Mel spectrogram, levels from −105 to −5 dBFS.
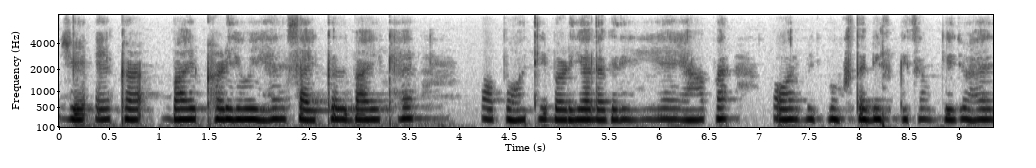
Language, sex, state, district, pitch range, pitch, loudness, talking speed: Hindi, female, Delhi, New Delhi, 225-235 Hz, 230 Hz, -15 LUFS, 110 wpm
